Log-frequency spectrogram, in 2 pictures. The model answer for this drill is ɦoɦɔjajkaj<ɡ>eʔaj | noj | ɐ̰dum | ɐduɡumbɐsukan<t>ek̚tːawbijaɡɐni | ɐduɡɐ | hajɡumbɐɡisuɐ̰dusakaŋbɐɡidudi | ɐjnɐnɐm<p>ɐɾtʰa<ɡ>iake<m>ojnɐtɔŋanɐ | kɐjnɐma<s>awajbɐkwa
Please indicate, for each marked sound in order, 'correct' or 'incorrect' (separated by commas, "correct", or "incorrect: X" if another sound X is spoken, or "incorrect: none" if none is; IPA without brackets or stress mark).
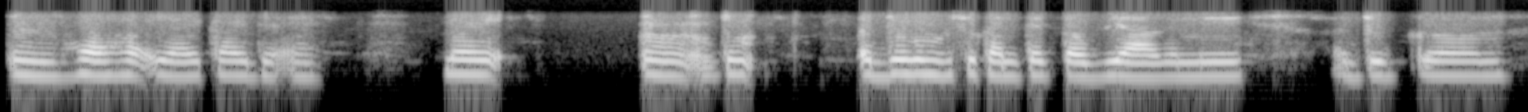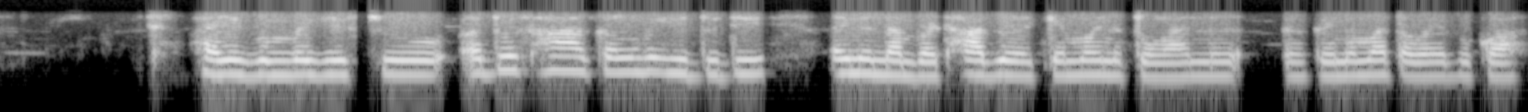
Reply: incorrect: d, correct, incorrect: b, incorrect: b, correct, incorrect: t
